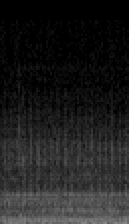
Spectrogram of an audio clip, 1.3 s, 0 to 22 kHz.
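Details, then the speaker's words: 1980 Sharp GF-508 (GF-9696) boombox tape deck after new belts and rubber rollers, on a 15 V supply in fast forward: quiet, steady hum with no wobble or grinding. Motor running normally. "we've got run in the motor and we've got power now"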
